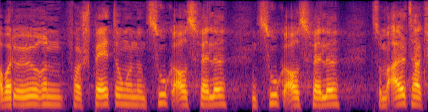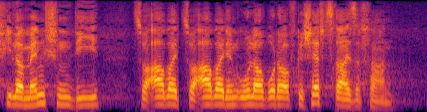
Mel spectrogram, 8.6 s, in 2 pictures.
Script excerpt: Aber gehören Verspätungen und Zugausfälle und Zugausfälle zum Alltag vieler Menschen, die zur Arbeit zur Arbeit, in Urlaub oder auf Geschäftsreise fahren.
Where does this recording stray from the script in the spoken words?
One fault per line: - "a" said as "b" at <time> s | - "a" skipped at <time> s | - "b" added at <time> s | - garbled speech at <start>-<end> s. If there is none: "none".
none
